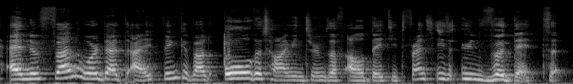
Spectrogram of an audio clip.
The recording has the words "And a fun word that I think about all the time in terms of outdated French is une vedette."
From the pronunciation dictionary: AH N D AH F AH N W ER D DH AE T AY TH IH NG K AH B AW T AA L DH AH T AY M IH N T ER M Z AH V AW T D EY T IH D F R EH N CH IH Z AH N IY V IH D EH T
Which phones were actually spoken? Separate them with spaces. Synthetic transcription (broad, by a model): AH N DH AH F AH N W ER D DH AE T AY TH IH NG K AH B AW T AA L DH AH T AY M IH N T ER M Z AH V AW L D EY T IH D F R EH N S IH Z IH N V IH D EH T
